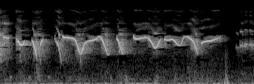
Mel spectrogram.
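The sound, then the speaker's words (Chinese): A caged pet bird calls in a quick string of bright, whistled chirps, each note swooping down and back up in a lively, repeating rhythm. The calls are loud and clear, with no talking. “我一进来就听见这鸟叫。”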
